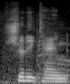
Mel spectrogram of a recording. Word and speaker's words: shuriken: And yes, I know, shuriken is the way you say it in Japanese, but we pronounce it shuriken.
